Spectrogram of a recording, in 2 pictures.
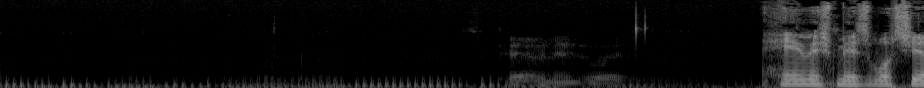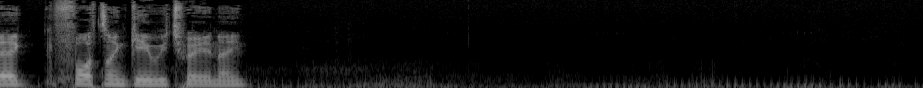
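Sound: cat purring near microphone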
